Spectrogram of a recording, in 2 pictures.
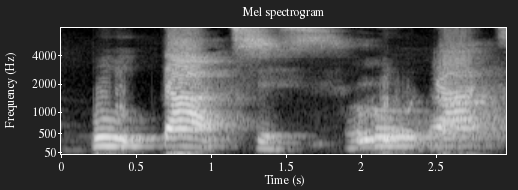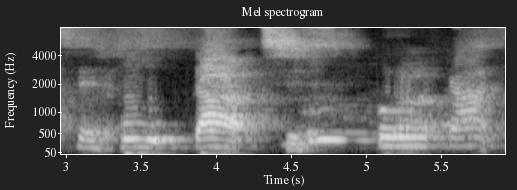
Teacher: With the sound of the P sounding like a B, and then with the letter T sounding like a D.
